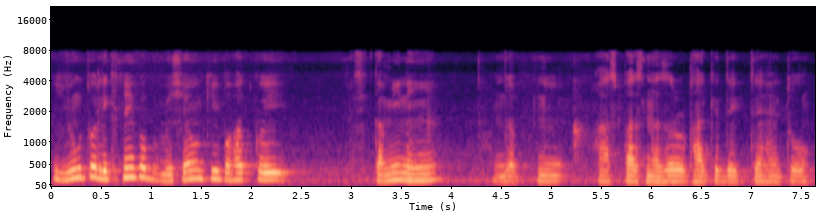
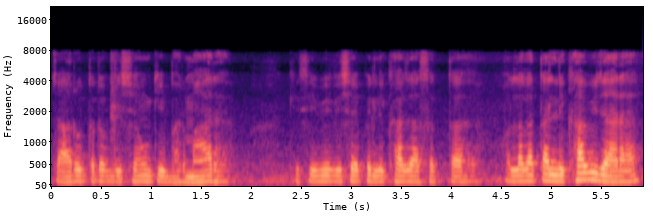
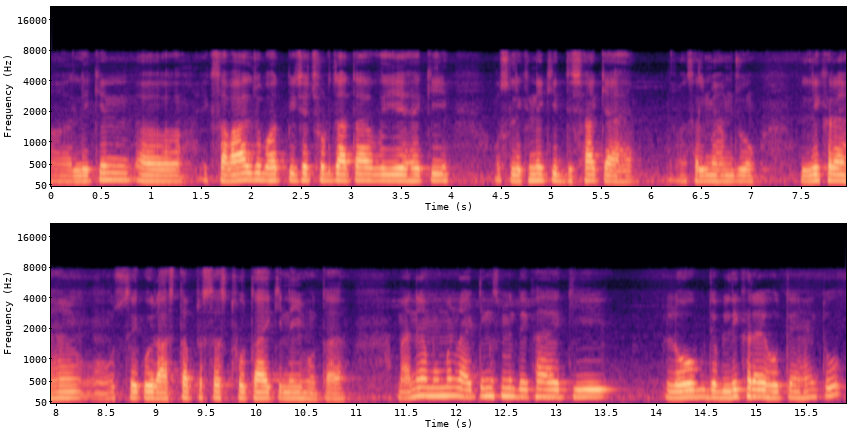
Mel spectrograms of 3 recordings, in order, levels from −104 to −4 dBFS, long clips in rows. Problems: background sounds at intervals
